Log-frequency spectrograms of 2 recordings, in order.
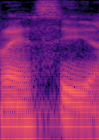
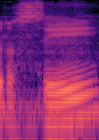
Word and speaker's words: resi: sedikit untuk pengucapan pengucapan jadi untuk resi itu bukan rezeki ya tapi resi Ayo kita sepakati saja untuk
